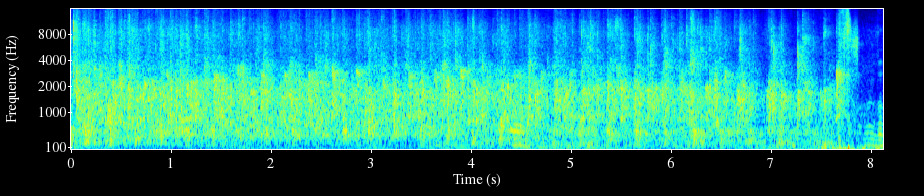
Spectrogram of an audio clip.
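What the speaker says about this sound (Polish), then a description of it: "Wielkie brawa." Students at a school gathering give loud, dense applause to welcome heavyweight boxer Mariusz Wach, steady throughout and ending with a sharp thump.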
